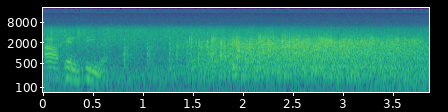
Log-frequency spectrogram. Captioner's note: applause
